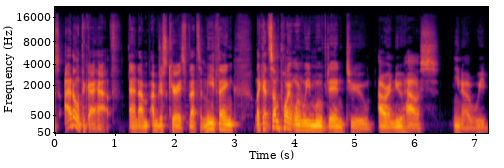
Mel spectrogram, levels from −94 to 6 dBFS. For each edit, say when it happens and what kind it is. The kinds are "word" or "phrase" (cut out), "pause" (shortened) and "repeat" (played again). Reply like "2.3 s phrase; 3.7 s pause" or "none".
1.2 s pause; 5.3 s pause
